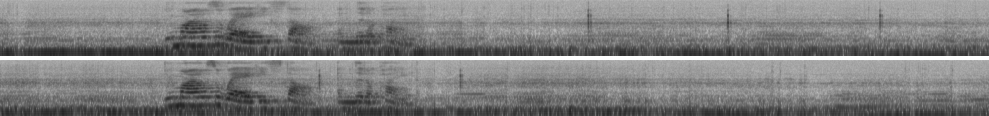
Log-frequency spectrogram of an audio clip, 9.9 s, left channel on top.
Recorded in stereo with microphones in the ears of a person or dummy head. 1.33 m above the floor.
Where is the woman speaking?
65° right (ahead or behind), 3.5 m.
